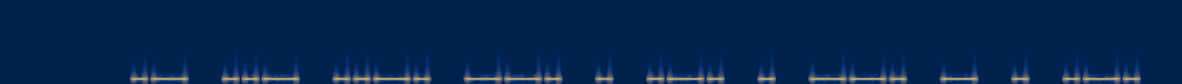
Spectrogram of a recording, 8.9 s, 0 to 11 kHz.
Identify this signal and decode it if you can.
Morse code, heard as a keyed tone, about 16 wpm, 700 Hz. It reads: AUFGEREGTER
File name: Morsekurs / Witze / Witz 28. Januar 2020, 70 F80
